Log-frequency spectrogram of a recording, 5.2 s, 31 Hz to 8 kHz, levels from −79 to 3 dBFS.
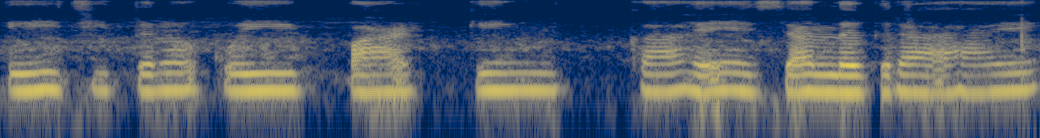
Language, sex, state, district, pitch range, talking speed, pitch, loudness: Hindi, female, Gujarat, Gandhinagar, 200-215 Hz, 115 wpm, 210 Hz, -18 LUFS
